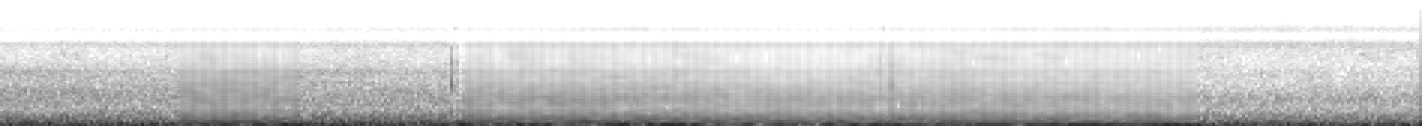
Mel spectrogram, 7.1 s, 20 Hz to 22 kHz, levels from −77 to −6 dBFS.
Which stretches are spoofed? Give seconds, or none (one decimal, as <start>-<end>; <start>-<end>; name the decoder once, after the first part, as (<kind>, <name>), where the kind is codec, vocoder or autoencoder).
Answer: 0.9-1.5 (vocoder, BigVGAN v2); 2.3-6.0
